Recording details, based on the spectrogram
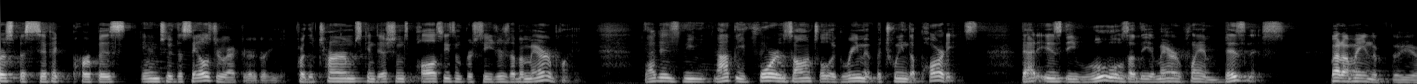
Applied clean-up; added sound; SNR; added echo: neural mask model DeepFilterNet 3.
